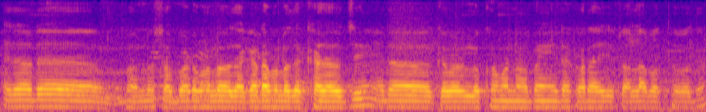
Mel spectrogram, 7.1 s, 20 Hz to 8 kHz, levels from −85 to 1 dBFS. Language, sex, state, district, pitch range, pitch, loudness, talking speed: Odia, male, Odisha, Khordha, 115-120 Hz, 120 Hz, -17 LUFS, 145 wpm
